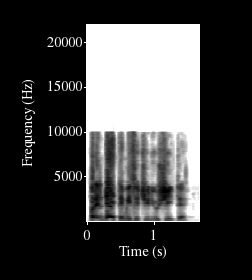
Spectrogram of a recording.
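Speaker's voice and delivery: high, loud daring shout; yelled taunt. Acted. Luna baits the two witches to chase her, yelling. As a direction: yell it as a challenge to pursuers. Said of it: "Spalancò la porta e urlò".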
